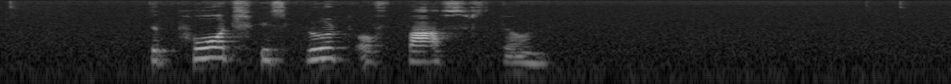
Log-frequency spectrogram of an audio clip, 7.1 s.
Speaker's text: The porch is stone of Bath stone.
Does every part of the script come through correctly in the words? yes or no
no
